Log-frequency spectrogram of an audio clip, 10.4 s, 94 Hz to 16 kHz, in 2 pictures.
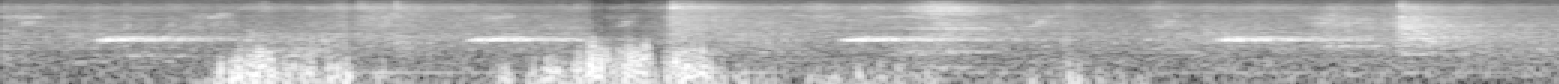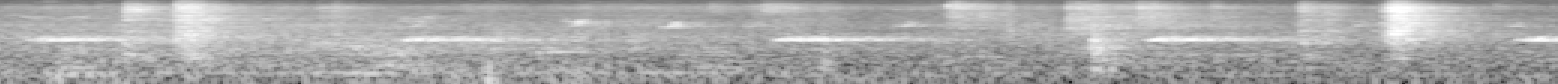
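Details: Red-vented bulbul parents guarding their 10-day-old fledgling, which landed on the ground on its first flight from the nest. Short, even mid-pitched notes repeat about every second, with rustling, thumping handling noise and outdoor background.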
